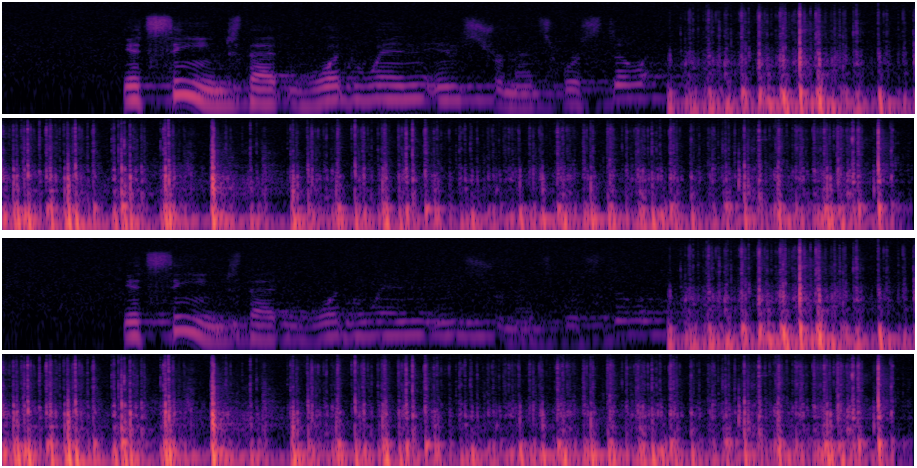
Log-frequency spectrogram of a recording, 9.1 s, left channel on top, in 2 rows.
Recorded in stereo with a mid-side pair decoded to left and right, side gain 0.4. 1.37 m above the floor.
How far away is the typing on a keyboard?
About 0.5 m.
